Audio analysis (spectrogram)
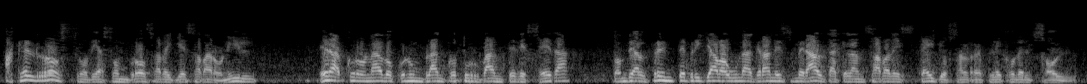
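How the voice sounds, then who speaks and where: An actor playing the grandiose narrator of an old radio adventure serial, declaiming florid descriptions. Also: male voice, mid-range voice, moderate pace, close to an everyday voice. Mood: admiring, dramatic. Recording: noisy, muffled vintage radio recording. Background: music, sound effects and ambience.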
